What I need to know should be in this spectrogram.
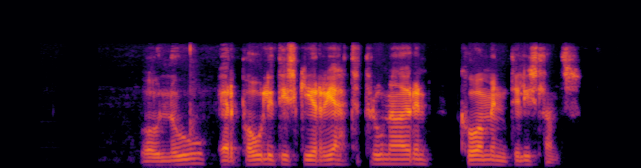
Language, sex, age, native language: Icelandic, male, 20-29, Icelandic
